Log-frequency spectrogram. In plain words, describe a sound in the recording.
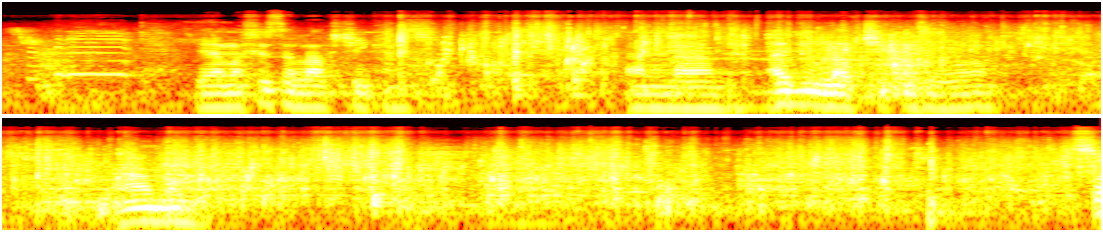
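Clothes splash and swish in a basin of water.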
